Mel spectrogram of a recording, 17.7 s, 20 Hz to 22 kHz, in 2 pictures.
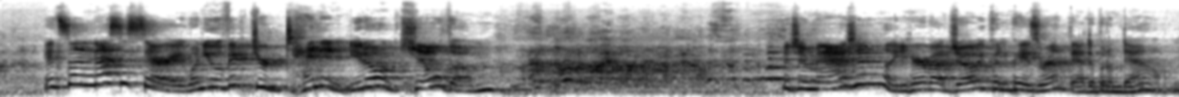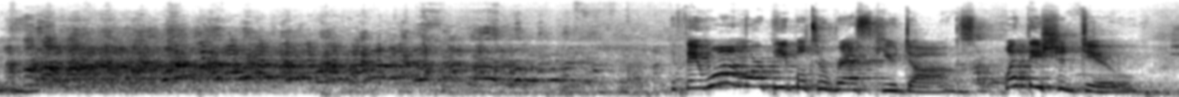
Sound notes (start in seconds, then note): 8.8 audience laughing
